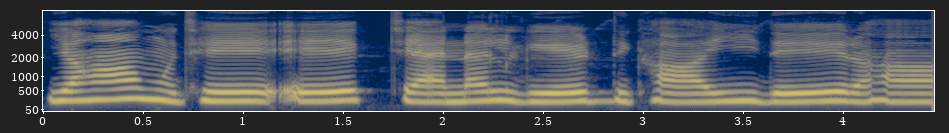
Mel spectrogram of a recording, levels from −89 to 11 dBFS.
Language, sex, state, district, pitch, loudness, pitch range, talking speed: Hindi, female, Madhya Pradesh, Katni, 230 Hz, -12 LUFS, 215-245 Hz, 110 wpm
